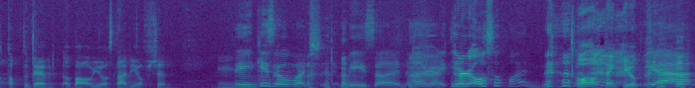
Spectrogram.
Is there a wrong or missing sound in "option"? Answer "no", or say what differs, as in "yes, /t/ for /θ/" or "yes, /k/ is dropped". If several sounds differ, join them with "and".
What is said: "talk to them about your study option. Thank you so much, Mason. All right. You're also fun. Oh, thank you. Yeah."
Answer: yes, /f/ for /p/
